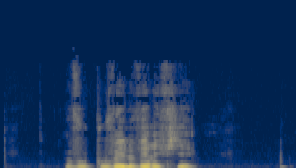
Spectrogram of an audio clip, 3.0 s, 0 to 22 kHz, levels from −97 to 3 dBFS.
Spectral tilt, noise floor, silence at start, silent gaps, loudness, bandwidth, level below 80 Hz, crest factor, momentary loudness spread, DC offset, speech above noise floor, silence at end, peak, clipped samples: -7.5 dB/octave; -78 dBFS; 0.65 s; none; -24 LUFS; 13 kHz; -56 dBFS; 18 dB; 15 LU; under 0.1%; 56 dB; 1 s; -8 dBFS; under 0.1%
